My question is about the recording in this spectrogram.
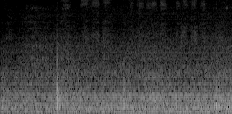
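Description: Marker pen writing on a whiteboard: faint short squeaks and taps of the pen strokes over a steady background hum.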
